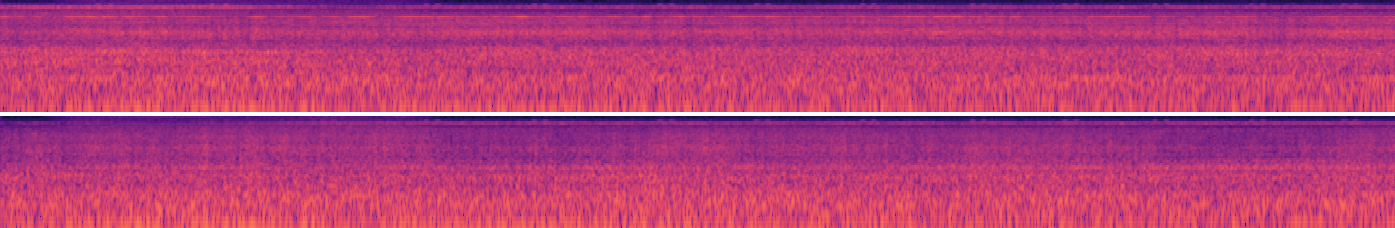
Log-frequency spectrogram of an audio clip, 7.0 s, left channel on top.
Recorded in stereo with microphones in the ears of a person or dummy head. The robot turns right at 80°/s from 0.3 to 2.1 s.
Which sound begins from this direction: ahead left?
An insect, at 0.0 s.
